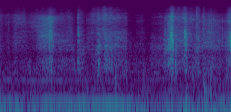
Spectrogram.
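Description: Faint rustle of sheets of patterned craft paper being handled and turned over, with a soft swish about half a second in and a sharper one near the end.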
